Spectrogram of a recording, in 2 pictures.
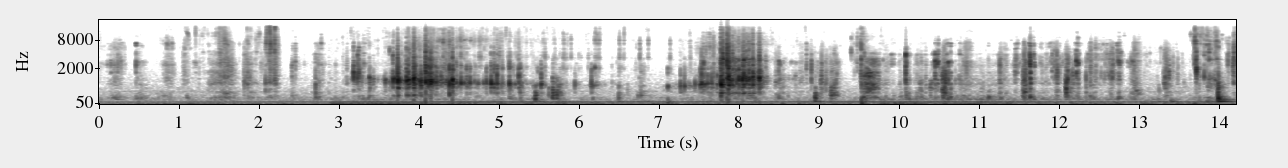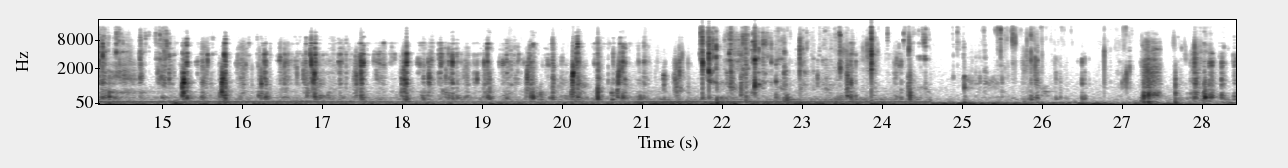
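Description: Close-miked chewing and biting of shrimp pizza with a thick bread crust: crisp crunches stand out among softer chewing. A faint low hum underneath stops near the end.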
